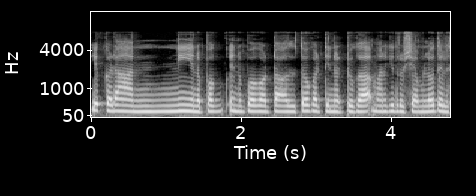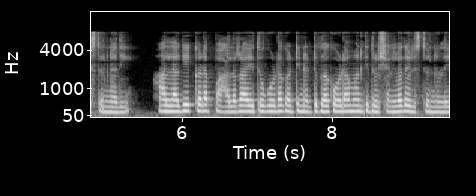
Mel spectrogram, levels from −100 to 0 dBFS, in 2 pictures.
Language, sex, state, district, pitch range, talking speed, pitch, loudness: Telugu, female, Andhra Pradesh, Krishna, 195-210 Hz, 120 wpm, 205 Hz, -15 LUFS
